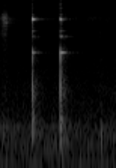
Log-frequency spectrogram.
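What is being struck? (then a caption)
Glass perfume bottle. A glass perfume bottle, whose cap is plastic, is tapped to show its body is glass. It gives three short, bright, high glassy clinks, the first faint and the next two louder, each dying away almost at once.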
